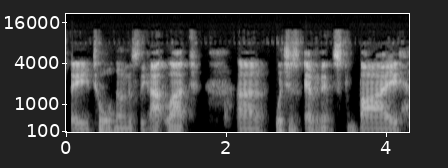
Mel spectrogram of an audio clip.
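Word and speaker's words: atlatl: yes most of the time you'll hear it pronounced at lle but outlot uh is the correct pronunciation because outlot is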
